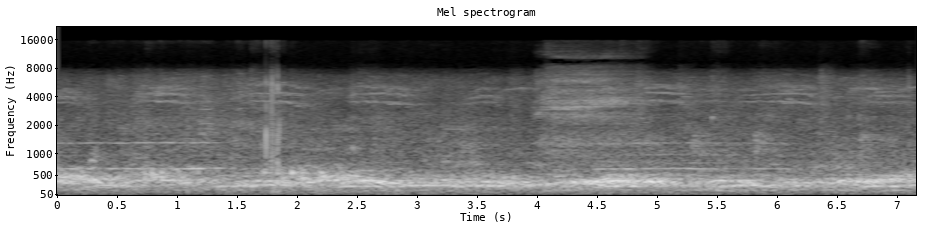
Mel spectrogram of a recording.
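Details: Domestic fancy pigeons cooing together in a steady, overlapping low murmur, with a brief brighter rustle or clatter midway through the recording.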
